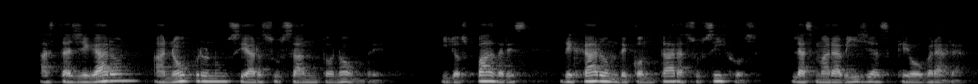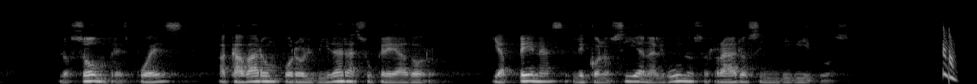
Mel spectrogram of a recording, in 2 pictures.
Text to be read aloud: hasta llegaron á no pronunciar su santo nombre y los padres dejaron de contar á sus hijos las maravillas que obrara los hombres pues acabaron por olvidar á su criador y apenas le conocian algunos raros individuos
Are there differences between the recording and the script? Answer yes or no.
no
